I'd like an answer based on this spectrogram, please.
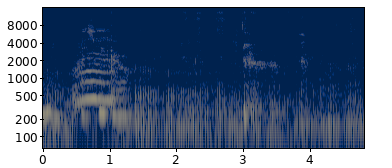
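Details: A female F2 Savannah cat plays with her new toy and purrs. A short tonal meow comes early, then a continuous low purr follows, with a soft human voice and small rustles in the room.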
